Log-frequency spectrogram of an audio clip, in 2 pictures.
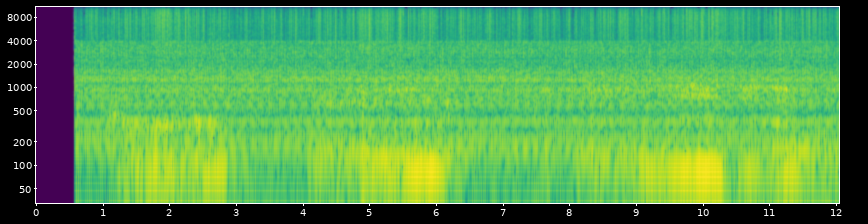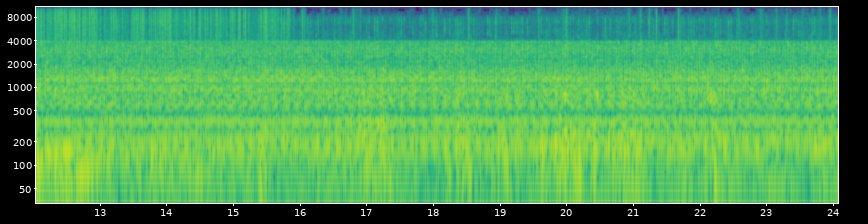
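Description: Recording presented as a radio-telescope capture of a strange signal: a steady drone of many held tones over a low rumble that swells a few times in the first half. It starts and stops abruptly.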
